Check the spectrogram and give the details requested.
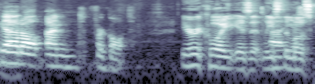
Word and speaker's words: Iroquois: first nation but uh the pronunciation i've always heard here in the midwest is iroquois so if that helps in it i make to look at all and for gold iroquois is at least the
